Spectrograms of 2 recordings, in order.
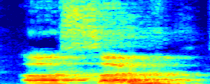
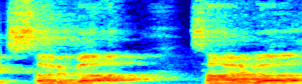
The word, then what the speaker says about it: Sarg: About the company's name, Sarg. So Sarg is something sort of a very uncommon name that usually people come across. Even people are like unable to pronounce it. They're like Sarga.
